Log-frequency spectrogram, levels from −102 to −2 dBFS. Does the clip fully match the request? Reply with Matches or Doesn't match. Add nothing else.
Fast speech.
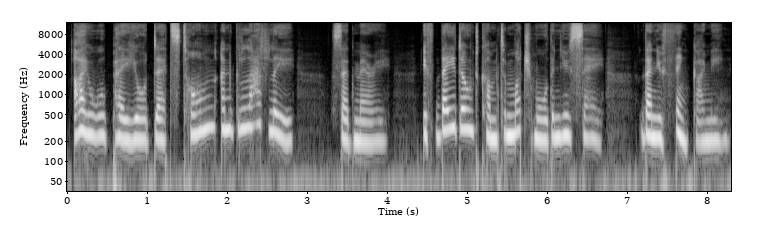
Doesn't match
